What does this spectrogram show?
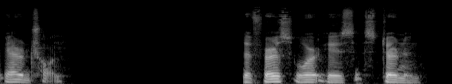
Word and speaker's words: sternum: the first word is sternum sternum has two syllables and the stress is at the first one the first syllable is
